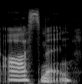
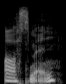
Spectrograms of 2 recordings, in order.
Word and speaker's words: Assman: It's Hans Osman. My bad. It's spelled assman. And a lot of people will refer to him as pronounced Osman.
